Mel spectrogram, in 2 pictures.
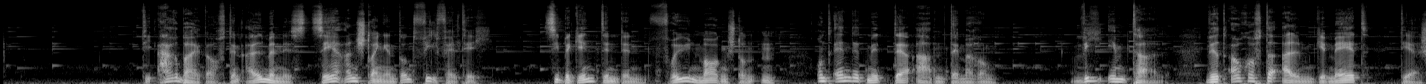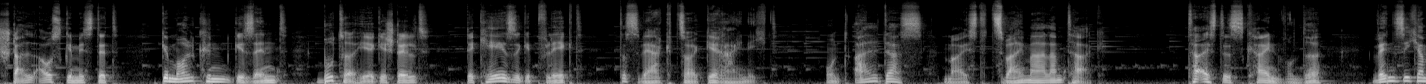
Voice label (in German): Doku; Alm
